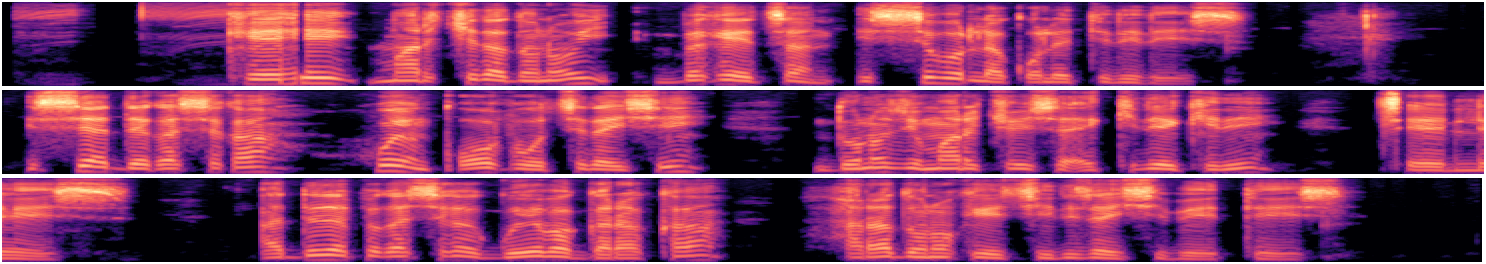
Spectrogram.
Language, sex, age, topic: Gamo, male, 18-24, agriculture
